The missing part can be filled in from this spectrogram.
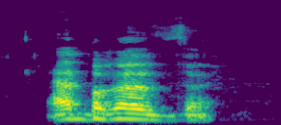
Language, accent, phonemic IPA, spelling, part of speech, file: French, Canada, /a.bʁœv/, abreuvent, verb, LL-Q150 (fra)-abreuvent.wav
- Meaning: third-person plural present indicative/subjunctive of abreuver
